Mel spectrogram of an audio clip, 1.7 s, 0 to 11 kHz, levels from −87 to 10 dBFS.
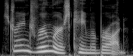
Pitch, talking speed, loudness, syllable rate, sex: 235 Hz, 145 wpm, -17 LUFS, 4.5 syllables/s, female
